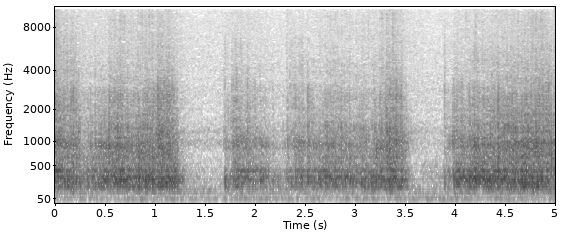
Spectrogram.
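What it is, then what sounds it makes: Coated canvas and leather handbag being scratched. Long red nails rub and scratch the sides of a Louis Vuitton Monogram coated canvas bucket bag with leather trim. The result is a dry, papery scratching in three sustained stretches separated by brief quiet pauses, centered in the midrange with little bass or high hiss.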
